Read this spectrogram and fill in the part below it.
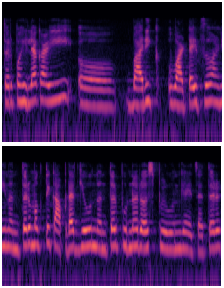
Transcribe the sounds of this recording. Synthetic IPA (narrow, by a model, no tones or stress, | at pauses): t̪əɾpəɦiljakaɭiː | baɾiːkʋaʈajt͡səaɽ̃inənt̪əɾməɡt̪ekapɽat̪ɡʱeuːnːənt̪əɾpuɾɳəɾəspiɭuːnɡʱjajt͡sat̪əɾ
